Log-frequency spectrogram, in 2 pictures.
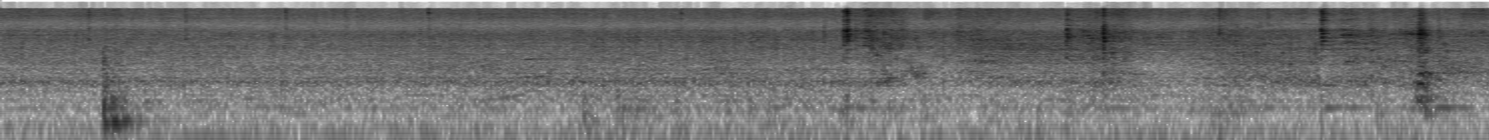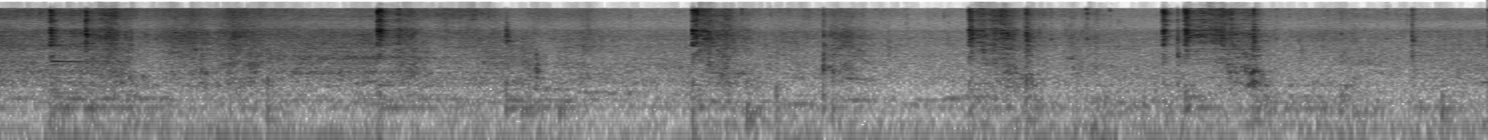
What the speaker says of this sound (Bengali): আর এর মধ্যে একটু তেল দিয়ে দিলাম সর্ষের তেল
